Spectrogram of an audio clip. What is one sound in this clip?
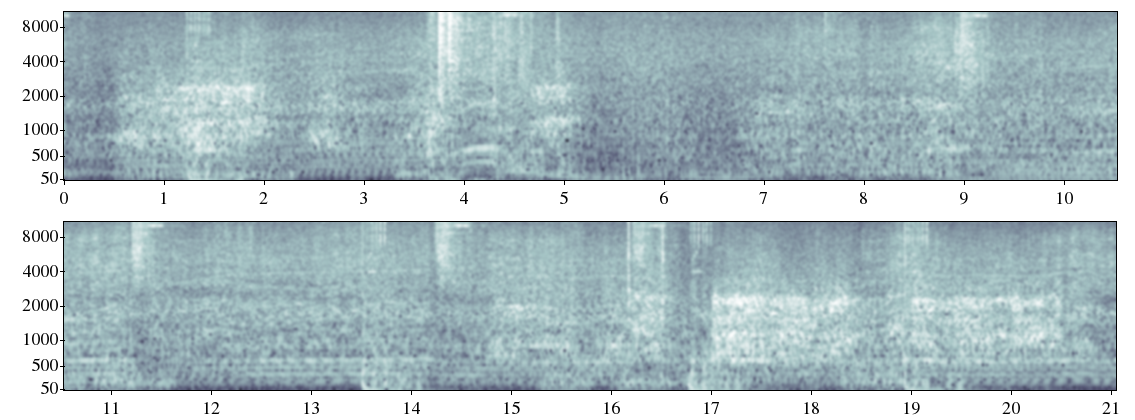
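Tyres screech as a car drifts through corners.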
